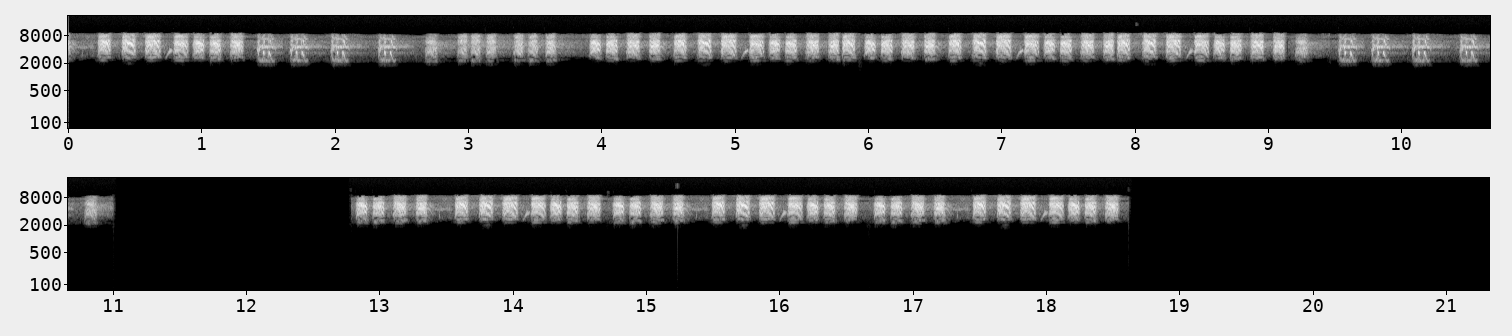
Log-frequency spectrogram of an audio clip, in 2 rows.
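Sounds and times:
parakeet chatter: 0.0s - 11.0s, 12.8s - 18.6s.

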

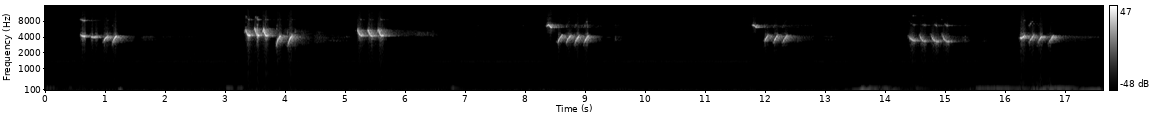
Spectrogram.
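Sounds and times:
great tit singing: 0.6s - 1.4s, 3.3s - 4.4s, 5.2s - 6.4s, 8.4s - 9.2s, 11.8s - 12.6s, 14.4s - 15.4s, 16.2s - 17.6s.

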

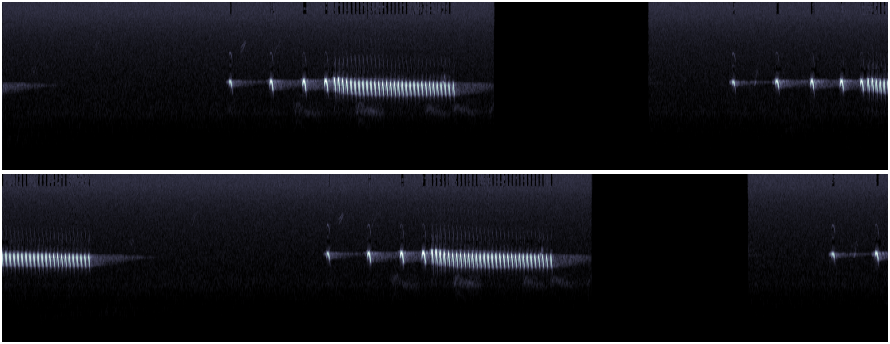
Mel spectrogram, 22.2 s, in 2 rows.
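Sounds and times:
wrentit chirping: 2.8s - 6.0s, 9.1s - 12.7s, 15.1s - 18.3s, 21.4s - 22.1s.

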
